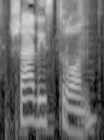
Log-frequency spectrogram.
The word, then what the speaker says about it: Charlize Theron: Őt ejtik úgy is az ő nevét, hogy Charlize Theron, és a helyes pedig Charlize Tron.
